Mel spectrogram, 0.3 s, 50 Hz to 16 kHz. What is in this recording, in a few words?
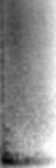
Snare Shhh; Bananas93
